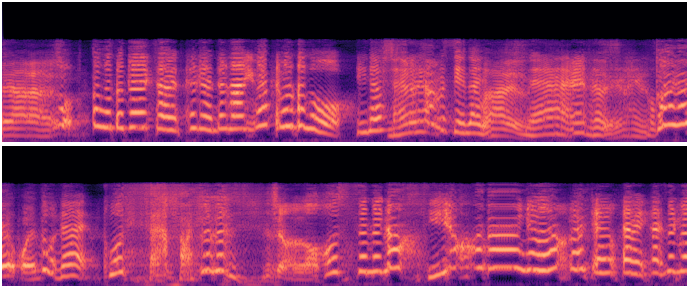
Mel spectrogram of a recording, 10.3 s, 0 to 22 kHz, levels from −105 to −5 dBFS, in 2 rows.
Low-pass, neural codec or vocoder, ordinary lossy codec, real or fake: 7.2 kHz; codec, 16 kHz, 0.5 kbps, FreqCodec, larger model; none; fake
